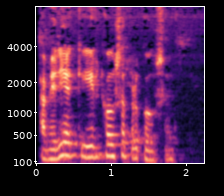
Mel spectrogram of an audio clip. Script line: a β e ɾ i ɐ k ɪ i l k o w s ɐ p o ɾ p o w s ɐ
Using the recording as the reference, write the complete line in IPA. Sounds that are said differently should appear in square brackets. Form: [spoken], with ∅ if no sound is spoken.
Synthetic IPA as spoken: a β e ɾ i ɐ k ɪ i [ɾ] k o w s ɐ p o ɾ [k] o w s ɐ

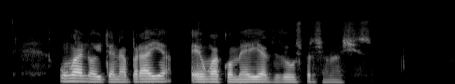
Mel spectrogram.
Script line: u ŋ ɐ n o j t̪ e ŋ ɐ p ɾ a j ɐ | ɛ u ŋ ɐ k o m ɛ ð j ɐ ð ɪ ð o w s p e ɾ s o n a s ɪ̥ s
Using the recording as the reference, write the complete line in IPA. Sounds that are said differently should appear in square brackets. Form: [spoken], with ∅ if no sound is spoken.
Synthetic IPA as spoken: u ŋ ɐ n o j t̪ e [n] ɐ p ɾ a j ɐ | ɛ u ŋ ɐ k o m ɛ ð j ɐ ð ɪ ð o w s p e ɾ s o n a [ʃ] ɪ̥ s

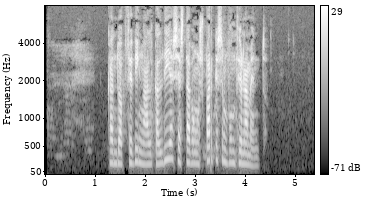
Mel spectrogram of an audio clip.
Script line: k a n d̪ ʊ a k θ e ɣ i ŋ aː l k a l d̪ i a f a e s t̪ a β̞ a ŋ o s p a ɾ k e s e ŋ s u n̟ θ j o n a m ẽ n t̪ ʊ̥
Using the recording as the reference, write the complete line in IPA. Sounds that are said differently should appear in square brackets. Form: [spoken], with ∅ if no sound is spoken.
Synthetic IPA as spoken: k a n d̪ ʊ a k θ e [ð] i ŋ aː l k a l d̪ i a [ʃ] a e s t̪ a β̞ a ŋ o s p a ɾ k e s e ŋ [f] u n̟ θ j o n a m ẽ n t̪ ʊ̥

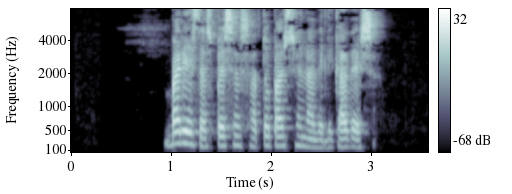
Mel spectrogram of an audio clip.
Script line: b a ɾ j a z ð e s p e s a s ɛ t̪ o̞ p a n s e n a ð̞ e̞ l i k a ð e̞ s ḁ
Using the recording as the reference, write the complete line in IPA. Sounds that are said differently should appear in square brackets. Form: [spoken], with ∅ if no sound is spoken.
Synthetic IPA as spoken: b a ɾ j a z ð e s p e s a s [a] t̪ o̞ p a n s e n a ð̞ e̞ l i k a ð e̞ s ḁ

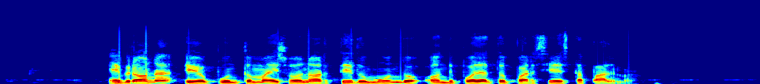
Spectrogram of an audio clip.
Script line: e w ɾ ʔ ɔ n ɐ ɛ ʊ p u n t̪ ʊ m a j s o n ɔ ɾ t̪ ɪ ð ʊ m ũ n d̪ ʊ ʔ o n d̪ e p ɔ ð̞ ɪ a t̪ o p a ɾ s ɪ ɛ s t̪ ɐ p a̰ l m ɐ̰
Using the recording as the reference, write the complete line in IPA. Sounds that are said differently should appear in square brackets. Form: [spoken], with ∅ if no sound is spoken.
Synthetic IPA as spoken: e [β] ɾ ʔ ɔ n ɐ ɛ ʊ p u n t̪ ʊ m a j s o n ɔ ɾ t̪ ɪ ð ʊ m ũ n d̪ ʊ ʔ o n d̪ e p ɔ ð̞ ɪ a t̪ o p a ɾ s ɪ ɛ s t̪ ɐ p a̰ l m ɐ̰

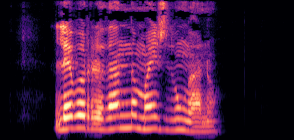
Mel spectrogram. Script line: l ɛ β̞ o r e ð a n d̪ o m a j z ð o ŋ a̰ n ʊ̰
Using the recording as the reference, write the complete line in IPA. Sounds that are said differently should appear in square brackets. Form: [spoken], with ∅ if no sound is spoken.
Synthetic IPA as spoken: l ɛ β̞ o r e ð a n d̪ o m a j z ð [u] ŋ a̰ n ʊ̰

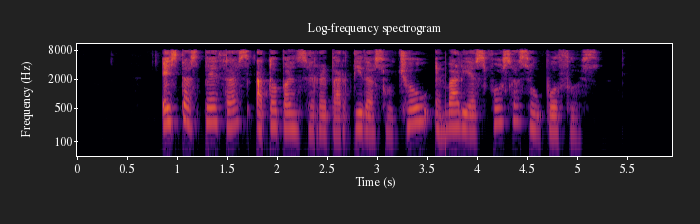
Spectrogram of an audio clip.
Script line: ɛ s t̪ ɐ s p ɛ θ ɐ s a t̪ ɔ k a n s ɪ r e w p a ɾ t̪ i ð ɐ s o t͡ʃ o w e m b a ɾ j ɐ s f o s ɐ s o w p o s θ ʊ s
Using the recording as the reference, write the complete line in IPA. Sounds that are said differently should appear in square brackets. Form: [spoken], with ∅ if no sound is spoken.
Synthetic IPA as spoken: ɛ s t̪ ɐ s p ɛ θ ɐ s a t̪ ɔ [p] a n s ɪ r e [∅] p a ɾ t̪ i ð ɐ s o t͡ʃ o w e m b a ɾ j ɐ s f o s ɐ s o w p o [∅] θ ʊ s

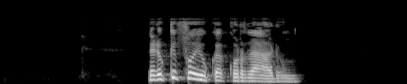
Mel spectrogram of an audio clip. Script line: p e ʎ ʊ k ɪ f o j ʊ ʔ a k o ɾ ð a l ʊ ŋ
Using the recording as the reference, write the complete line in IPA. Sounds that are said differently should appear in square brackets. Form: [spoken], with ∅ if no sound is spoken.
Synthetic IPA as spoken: p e [ɾ] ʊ k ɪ f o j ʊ [k] a k o ɾ ð a [ɾ] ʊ ŋ

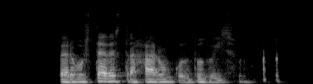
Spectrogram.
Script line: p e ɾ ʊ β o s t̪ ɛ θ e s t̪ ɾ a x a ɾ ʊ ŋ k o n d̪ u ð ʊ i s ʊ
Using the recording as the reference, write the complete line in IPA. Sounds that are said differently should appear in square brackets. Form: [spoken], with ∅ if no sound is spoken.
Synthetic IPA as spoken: p e ɾ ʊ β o s t̪ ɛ [ð] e s t̪ ɾ a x a ɾ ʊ ŋ k o n [t̪] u ð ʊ i s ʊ

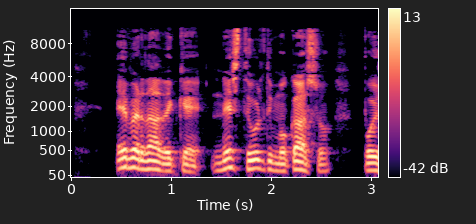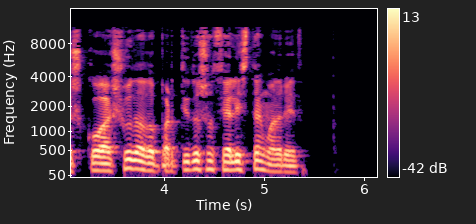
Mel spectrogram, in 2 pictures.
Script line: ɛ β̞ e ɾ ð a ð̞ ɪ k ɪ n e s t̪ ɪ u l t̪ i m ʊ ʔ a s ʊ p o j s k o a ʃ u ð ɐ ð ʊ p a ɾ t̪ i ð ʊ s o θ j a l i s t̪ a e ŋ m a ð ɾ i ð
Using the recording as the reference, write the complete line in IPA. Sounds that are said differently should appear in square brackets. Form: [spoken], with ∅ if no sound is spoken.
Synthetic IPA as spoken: ɛ β̞ e ɾ ð a ð̞ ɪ k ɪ n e s t̪ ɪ u l t̪ i m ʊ [k] a s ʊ p o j s k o a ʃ u ð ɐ ð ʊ p a ɾ t̪ i ð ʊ s o θ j a l i s t̪ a e ŋ m a ð ɾ i ð

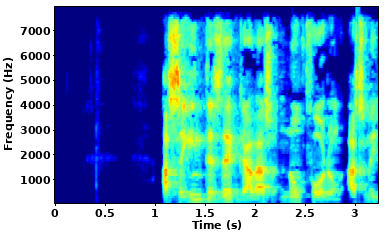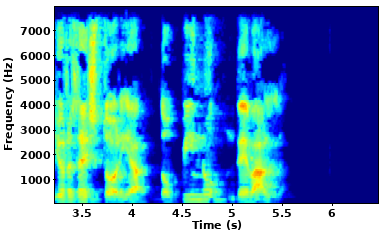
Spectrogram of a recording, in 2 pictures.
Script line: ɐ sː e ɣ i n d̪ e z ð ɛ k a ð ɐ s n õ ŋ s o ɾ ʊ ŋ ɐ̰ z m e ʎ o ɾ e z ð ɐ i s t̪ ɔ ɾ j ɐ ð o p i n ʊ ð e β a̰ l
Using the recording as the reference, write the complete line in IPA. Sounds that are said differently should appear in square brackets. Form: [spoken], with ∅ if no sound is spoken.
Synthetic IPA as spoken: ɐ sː e ɣ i n [t̪] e z ð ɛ k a ð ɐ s n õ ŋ [f] o ɾ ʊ ŋ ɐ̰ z m e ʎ o ɾ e z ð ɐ i s t̪ ɔ ɾ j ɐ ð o p i n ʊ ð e β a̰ l

